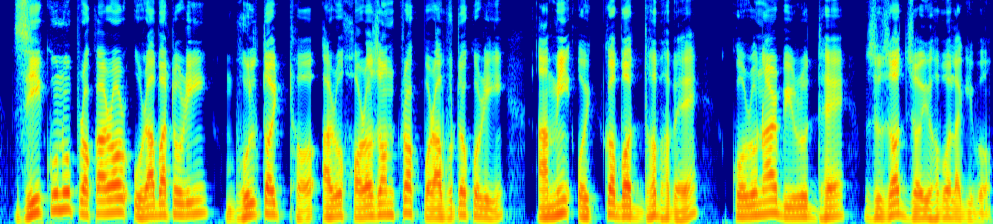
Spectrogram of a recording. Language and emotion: Assamese, neutral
